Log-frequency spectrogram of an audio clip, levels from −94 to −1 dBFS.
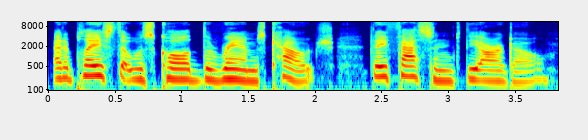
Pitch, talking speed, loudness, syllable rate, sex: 210 Hz, 205 wpm, -18 LUFS, 5.2 syllables/s, female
